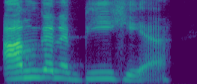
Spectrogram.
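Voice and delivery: ordinary talk

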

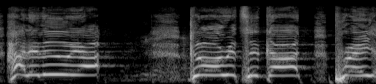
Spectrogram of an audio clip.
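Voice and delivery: mock very high, drawn-out hollering. Retelling hearing a father in a hospital ward: imitating a father shouting praise. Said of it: "Every time he shouts hallelujah".

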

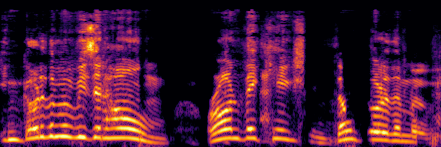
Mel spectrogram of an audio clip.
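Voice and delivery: loud mock yelling. Retelling friends scolding about going to the movies on vacation: imitating a friend yelling. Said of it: "My friends would yell at me".

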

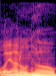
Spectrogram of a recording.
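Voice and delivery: loud, slow, anxious, uncertain nervous tone. Retelling a TV scene, quoting Billy: imitating a nervous speaker. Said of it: "Billy's nervous".

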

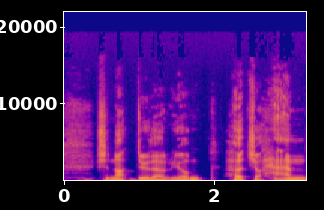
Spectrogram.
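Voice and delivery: put-on slow, proper English accent. Quoting an English doctor giving a warning, in an English accent. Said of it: "the best English accent you've ever heard".

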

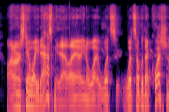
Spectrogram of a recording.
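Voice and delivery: play-acted, really defensive, touchy tone. Retelling a coach's answer to a question before a game: imitating defensive D'Antoni. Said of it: "really super defensive with me".

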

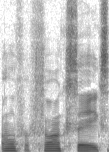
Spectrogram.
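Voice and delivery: muttered aside, under the breath. Retelling what a fan's wife said on a glacier tour: imitating someone muttering. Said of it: "She mutters".

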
